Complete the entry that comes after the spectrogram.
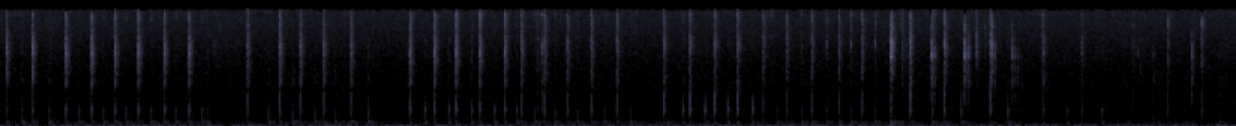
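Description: Thumbs and index fingertips rapidly press the number keys on an open white plastic flip phone. A fast, steady stream of short, bright clicks continues throughout, over a constant low hum.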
